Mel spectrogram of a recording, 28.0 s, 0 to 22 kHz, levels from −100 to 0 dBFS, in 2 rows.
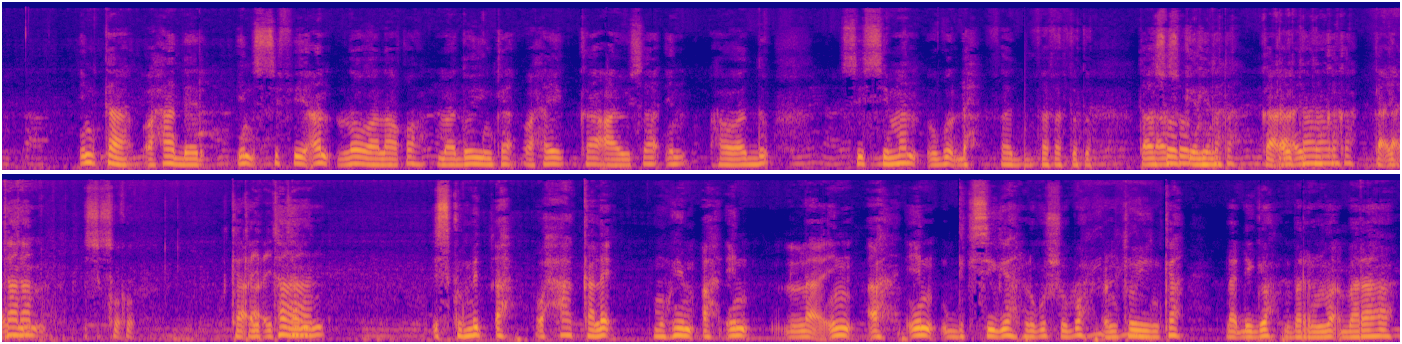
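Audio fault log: throughout generation loss: The speech sounds swirly, smeared and hollow, with blurred consonant attacks and nothing above 18.7 kHz. This is worse than one pass at the bitrate would give, and it likely comes from around seven repeated AAC-type encodes, each adding fresh quantisation noise and spectral holes.
10.23–18.23 s doubled audio track: A second full-band copy of the speech, about as loud as the original, trails it by roughly 150 ms. That is likely a second out-of-step capture or edit. Unlike an echo or reverb, it has no decay or room colour, and it starts and stops abruptly.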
